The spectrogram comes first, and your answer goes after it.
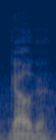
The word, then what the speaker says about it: Galaga: don't know I never really learned how to pronounce it oh it's Gallagher there we go I guess I was right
